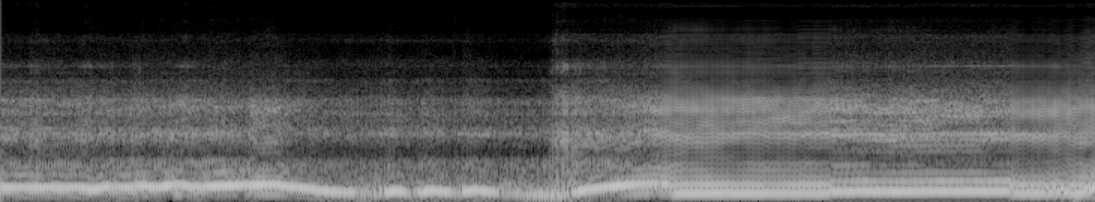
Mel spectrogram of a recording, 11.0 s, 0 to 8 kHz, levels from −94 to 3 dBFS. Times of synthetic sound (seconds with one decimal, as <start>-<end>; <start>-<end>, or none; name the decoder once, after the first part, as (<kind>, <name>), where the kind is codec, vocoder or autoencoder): 6.6-8.3 (vocoder, Vocos); 10.1-11.0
